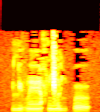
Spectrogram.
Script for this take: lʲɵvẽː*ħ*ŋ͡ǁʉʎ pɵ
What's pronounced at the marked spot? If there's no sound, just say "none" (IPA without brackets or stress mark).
ħ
